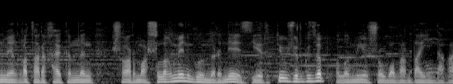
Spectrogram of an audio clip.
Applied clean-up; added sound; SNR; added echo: none; none; none; none.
